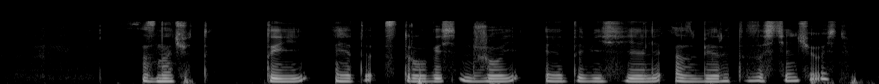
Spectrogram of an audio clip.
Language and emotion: Russian, neutral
